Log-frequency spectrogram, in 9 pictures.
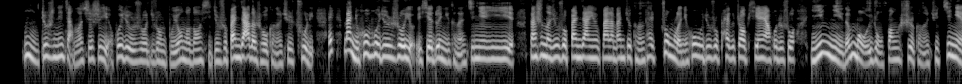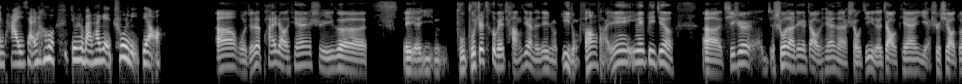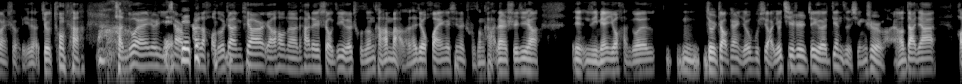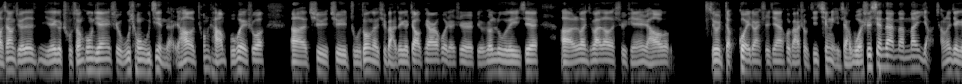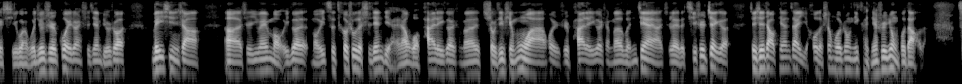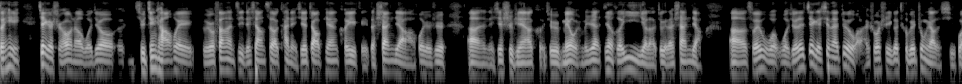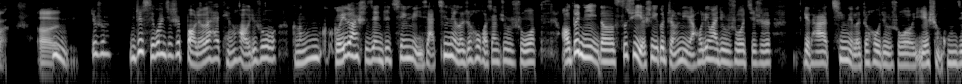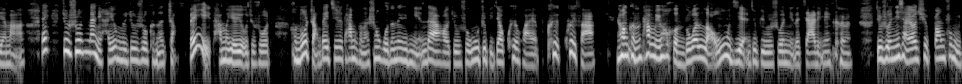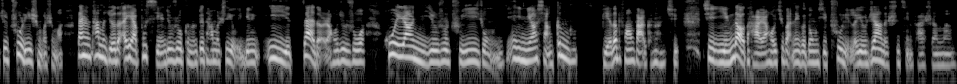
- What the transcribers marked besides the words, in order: other background noise; laughing while speaking: "然后就是把它给处理掉？"; teeth sucking; laughing while speaking: "就通常"; laughing while speaking: "哦。对 对 对"; "照" said as "站"; laughing while speaking: "可能"; laughing while speaking: "可能去"
- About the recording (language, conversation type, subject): Chinese, podcast, 你有哪些断舍离的经验可以分享？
